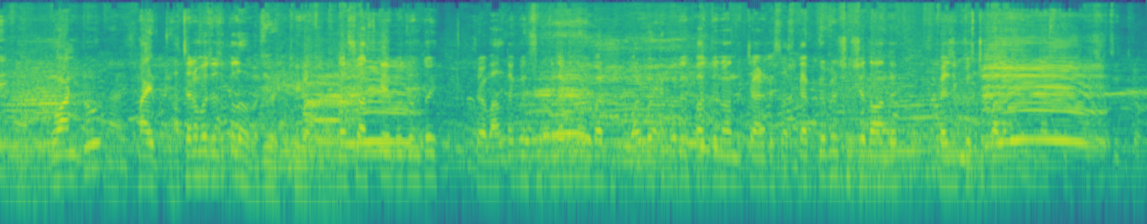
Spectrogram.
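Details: Lowing of Sahiwal cattle amid a busy Bangladeshi cattle market in Kurigram, bull purchase underway: several long, arching moos, one clear near the end, layered under constant talking and market hubbub.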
